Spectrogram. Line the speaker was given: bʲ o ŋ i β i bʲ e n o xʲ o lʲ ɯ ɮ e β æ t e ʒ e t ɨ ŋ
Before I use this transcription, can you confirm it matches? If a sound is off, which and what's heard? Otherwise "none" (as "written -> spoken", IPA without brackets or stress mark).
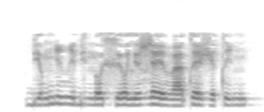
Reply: ɨ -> i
